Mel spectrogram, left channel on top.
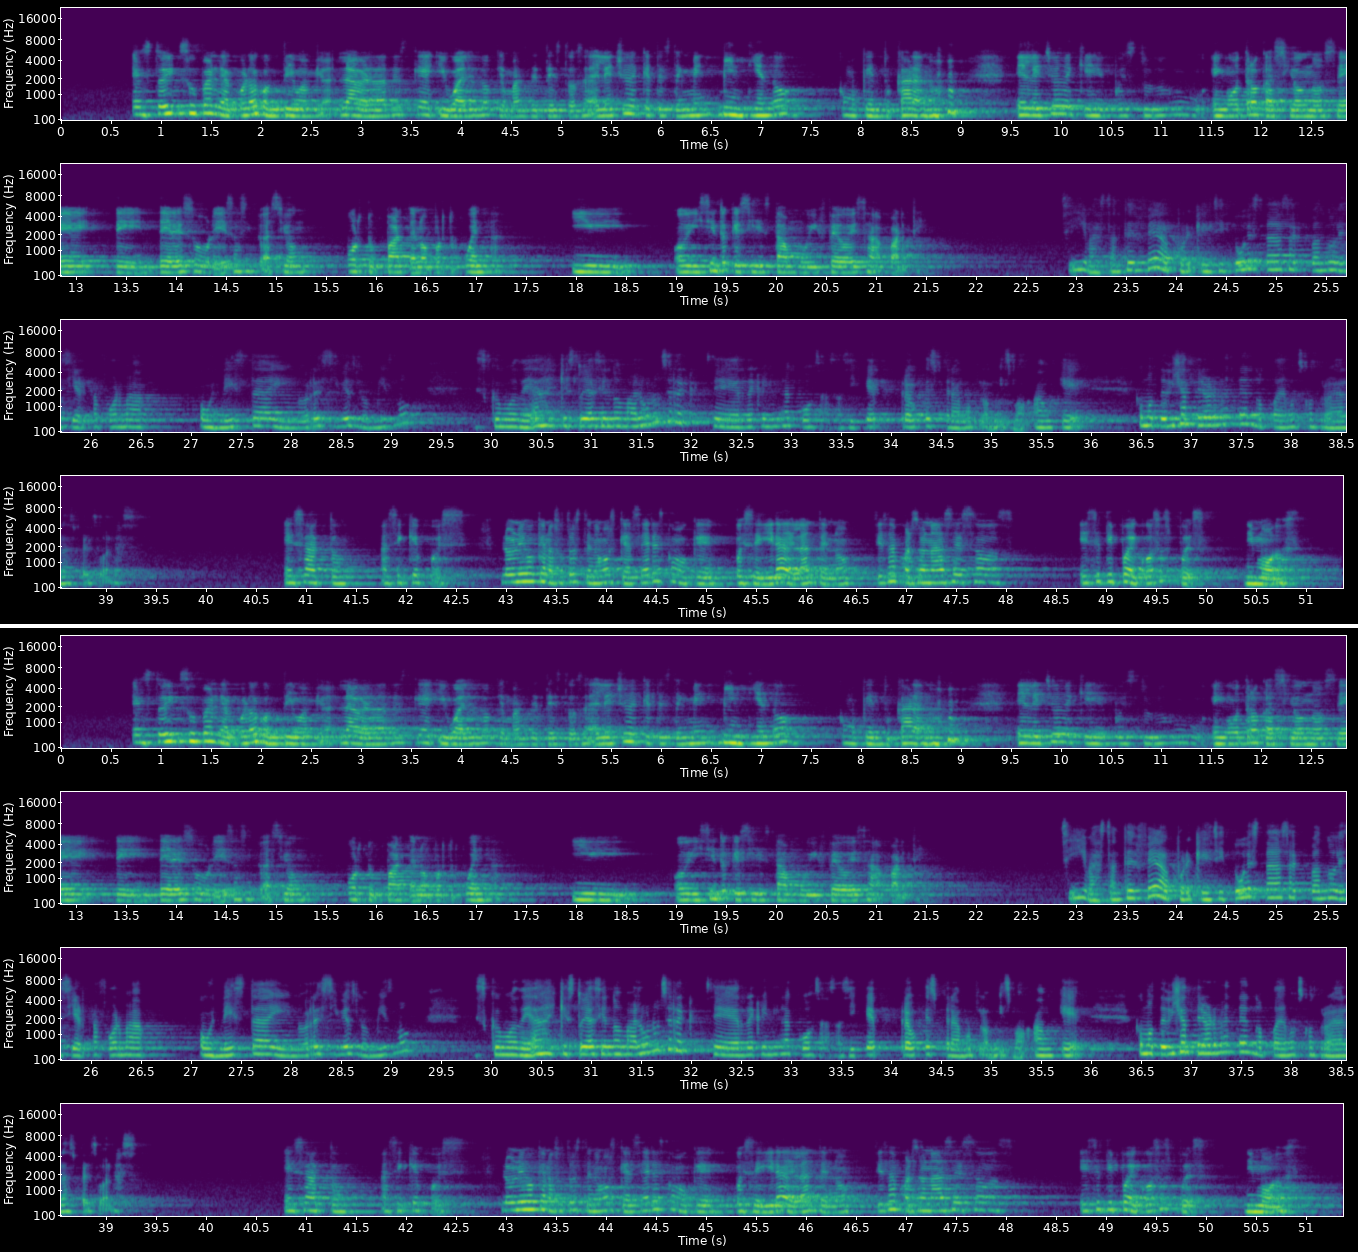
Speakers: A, on the left; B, on the right.
A: Estoy súper de acuerdo contigo, amiga. La verdad es que igual es lo que más detesto. O sea, el hecho de que te estén men- mintiendo como que en tu cara, ¿no? <laughs> El hecho de que pues tú en otra ocasión, no sé, te enteres sobre esa situación por tu parte, no por tu cuenta. Y hoy siento que sí está muy feo esa parte.
B: Sí, bastante fea, porque si tú estás actuando de cierta forma honesta y no recibes lo mismo, es como de, ay, ¿qué estoy haciendo mal? Uno se, rec- se recrimina cosas, así que creo que esperamos lo mismo, aunque, como te dije anteriormente, no podemos controlar a las personas.
A: Exacto. Así que pues lo único que nosotros tenemos que hacer es como que pues seguir adelante, ¿no? Si esa persona hace esos, ese tipo de cosas, pues ni modos.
